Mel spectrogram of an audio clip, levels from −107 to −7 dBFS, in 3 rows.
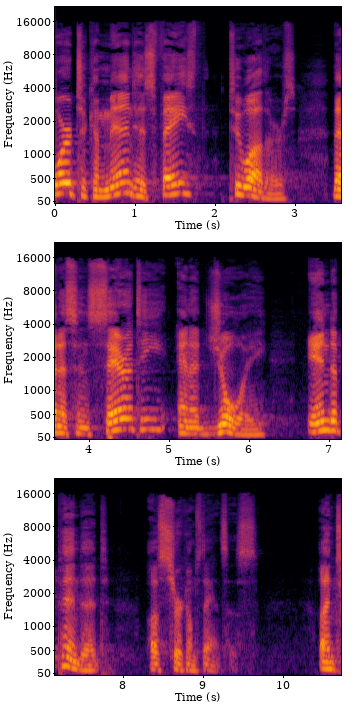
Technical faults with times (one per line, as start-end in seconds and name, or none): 0.00-10.73 channel delay (comb filtering)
